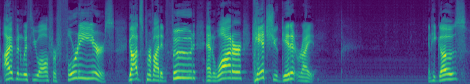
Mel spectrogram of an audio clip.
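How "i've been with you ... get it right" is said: acted exasperation, swelling louder and higher midway; frustrated, angry. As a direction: scold a grumbling crowd as a fed-up leader. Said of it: "and he's frustrated".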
